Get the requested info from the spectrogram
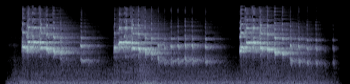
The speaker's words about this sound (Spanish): El National Eagle Center está en Wabasha, Minnesota, en donde educan a la gente sobre estas maravillas aladas. Y si te sorprende que ese era el sonido de una águila calva, no estás solo.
